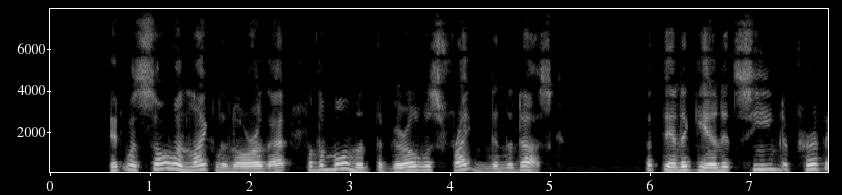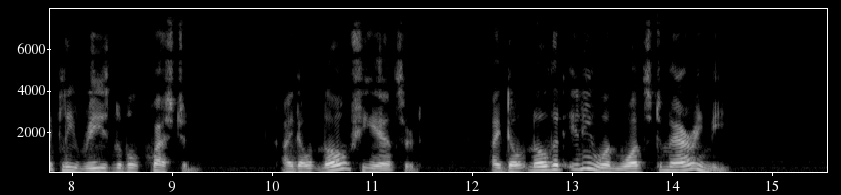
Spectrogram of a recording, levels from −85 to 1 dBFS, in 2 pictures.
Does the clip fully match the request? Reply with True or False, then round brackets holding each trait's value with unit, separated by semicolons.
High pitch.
False (175 Hz)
